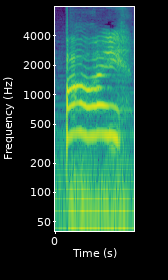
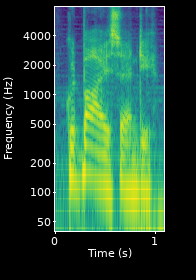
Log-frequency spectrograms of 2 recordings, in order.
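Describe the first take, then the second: First: It is said in a high-pitched voice. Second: It is said in a deep, manly voice.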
